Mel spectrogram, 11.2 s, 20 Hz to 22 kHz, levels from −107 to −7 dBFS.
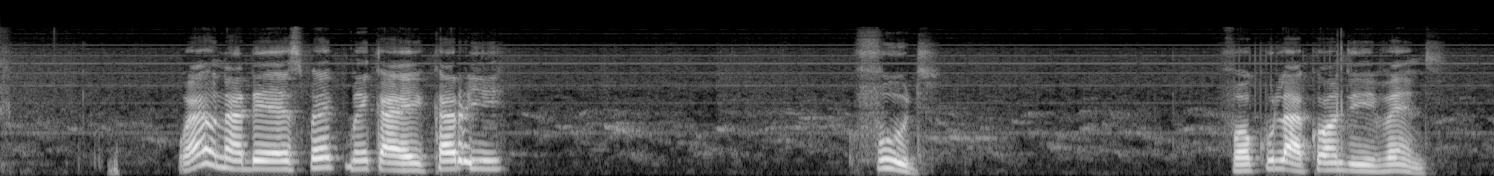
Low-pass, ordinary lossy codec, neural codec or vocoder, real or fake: none; none; none; real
